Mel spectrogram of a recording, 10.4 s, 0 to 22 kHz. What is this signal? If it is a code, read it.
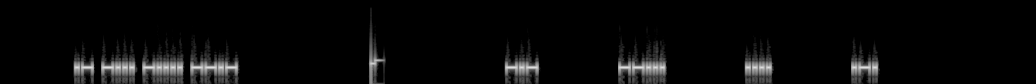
Morse code, heard as a keyed tone, about 36 wpm, spaced as for 15 wpm, 700 Hz. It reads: AB6Q K7HR
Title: USA Call Signs - 8x Character Spacing - 35wpm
